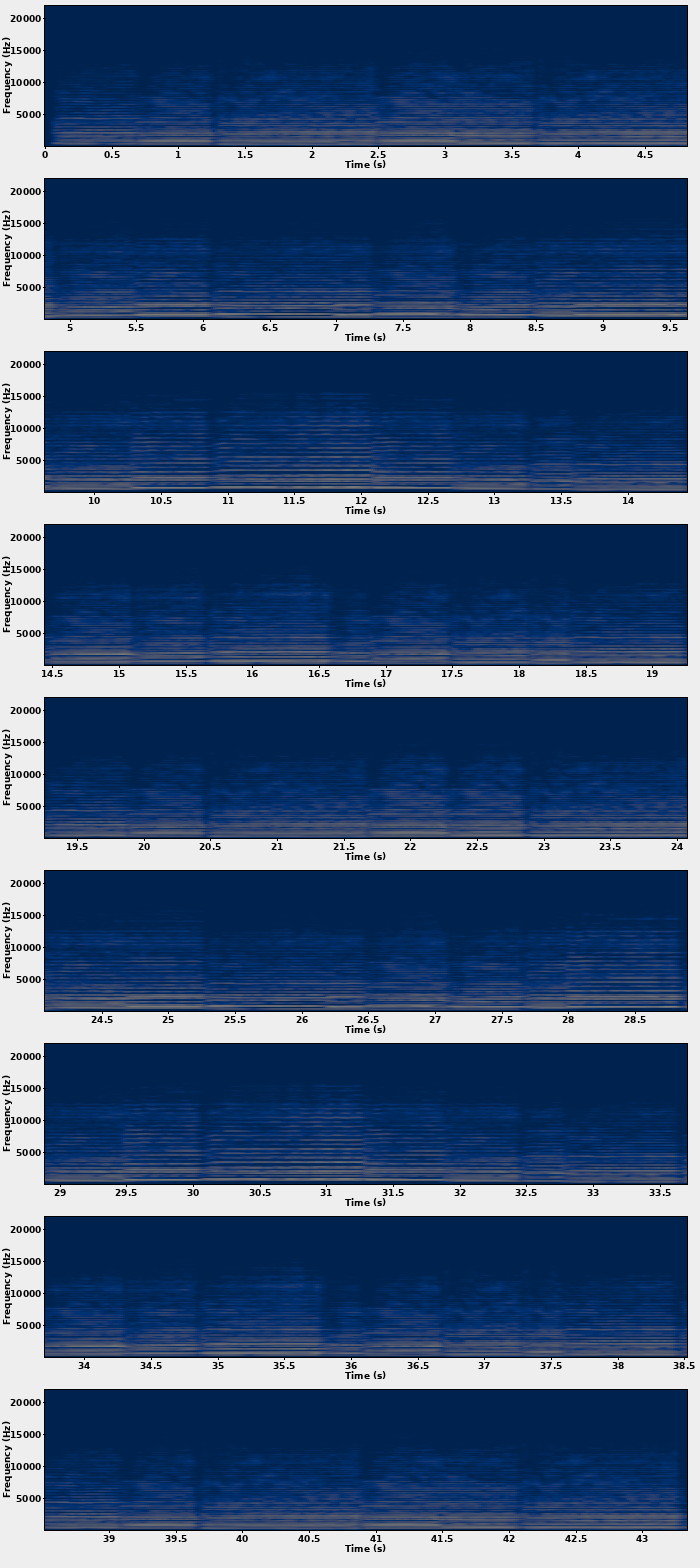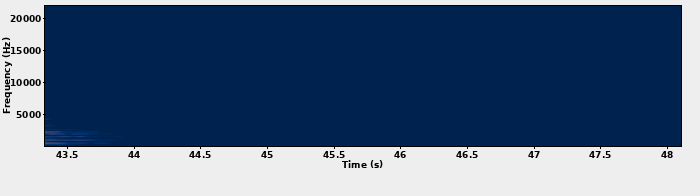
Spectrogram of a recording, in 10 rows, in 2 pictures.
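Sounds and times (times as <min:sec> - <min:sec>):
violin in a flute and violin duet: 0:00.0 - 0:43.8
flute in a flute and violin duet: 0:00.0 - 0:43.9.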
